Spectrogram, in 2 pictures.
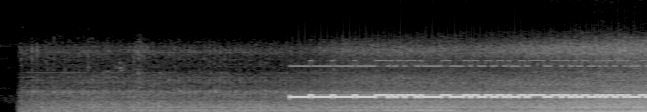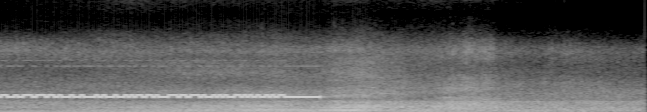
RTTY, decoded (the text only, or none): MLIUT WSGLA QKQSG HYRJV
